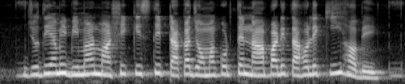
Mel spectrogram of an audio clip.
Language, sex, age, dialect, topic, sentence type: Bengali, male, 18-24, Rajbangshi, banking, question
